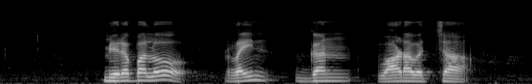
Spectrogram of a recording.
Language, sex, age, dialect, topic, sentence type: Telugu, male, 41-45, Central/Coastal, agriculture, question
